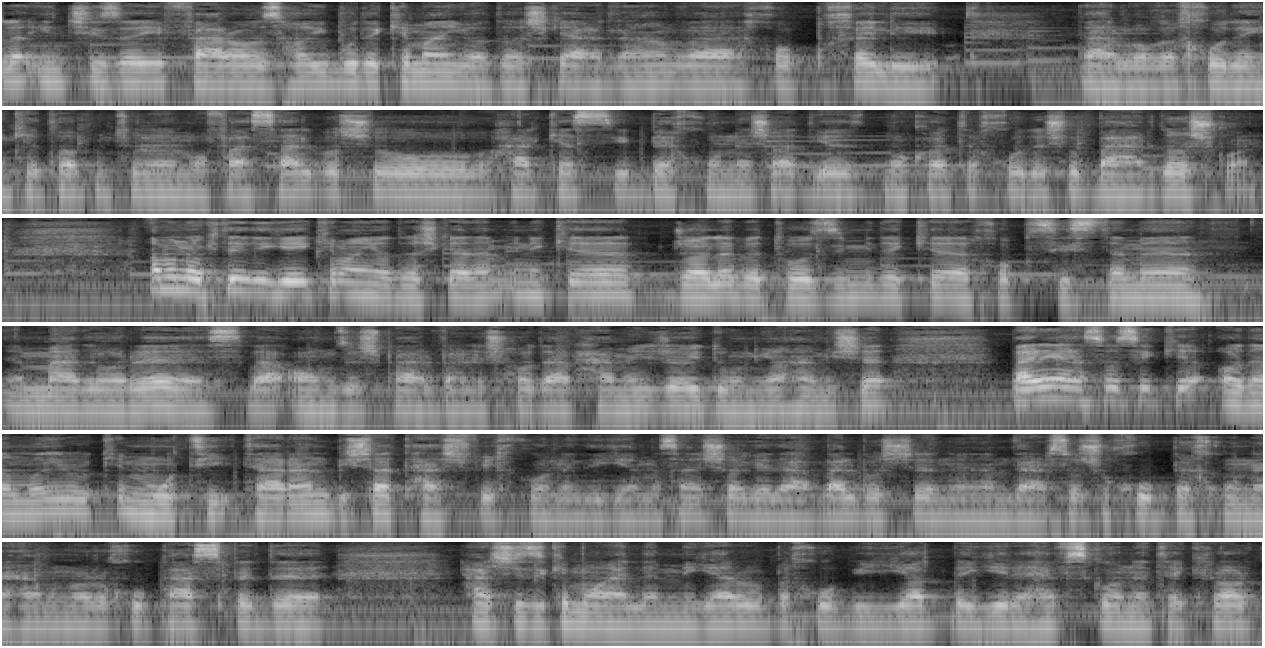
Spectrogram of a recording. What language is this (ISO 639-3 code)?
fas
